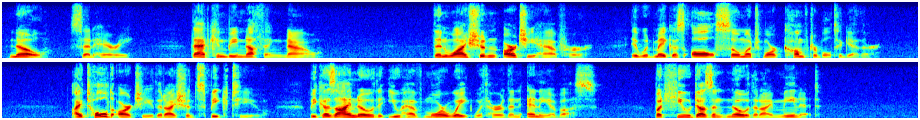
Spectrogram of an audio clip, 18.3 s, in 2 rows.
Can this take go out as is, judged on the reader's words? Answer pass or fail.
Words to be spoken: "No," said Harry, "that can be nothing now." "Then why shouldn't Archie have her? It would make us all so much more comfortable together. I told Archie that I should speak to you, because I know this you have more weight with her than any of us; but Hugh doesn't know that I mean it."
fail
